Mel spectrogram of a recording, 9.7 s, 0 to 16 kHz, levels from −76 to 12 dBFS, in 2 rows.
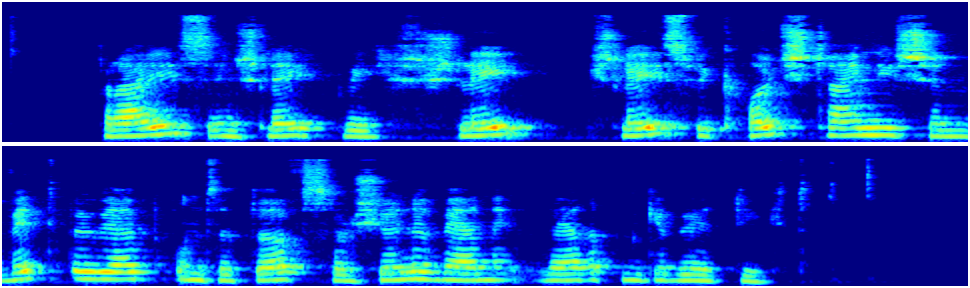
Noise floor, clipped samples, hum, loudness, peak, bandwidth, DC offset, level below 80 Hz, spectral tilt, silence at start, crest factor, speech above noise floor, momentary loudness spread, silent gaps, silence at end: -57 dBFS; under 0.1%; none; -24 LUFS; -6 dBFS; 11.5 kHz; under 0.1%; -70 dBFS; -4 dB/octave; 0.5 s; 20 dB; 33 dB; 12 LU; none; 0.8 s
